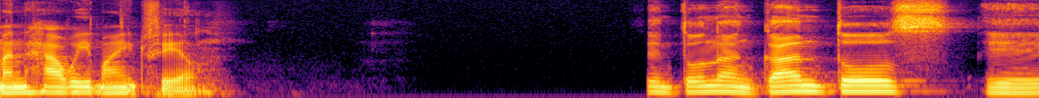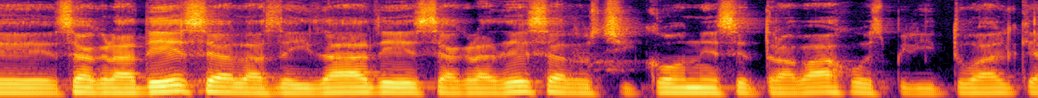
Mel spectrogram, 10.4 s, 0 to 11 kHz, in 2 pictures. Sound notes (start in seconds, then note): 4.4 speaking spanish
